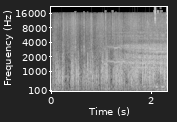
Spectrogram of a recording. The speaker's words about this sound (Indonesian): Di saat itu, ibu lagi-lagi mendengar suara derap kaki kuda berlari dari kejauhan. Di ujung jalan setapak yang gelap.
